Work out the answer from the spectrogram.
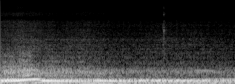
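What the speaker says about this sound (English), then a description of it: "we have an angry little V8 Austin Healy" A V8 engine in a 1962 Austin Healey tribute car rumbles at idle close by, a deep throaty burble with a short rise in revs at the start before settling into a steady low drone.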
